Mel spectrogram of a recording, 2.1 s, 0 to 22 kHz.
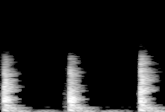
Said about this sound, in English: the moment came where the characters were all sort of discussing what was going on, and then it was, you know, 9:45, and there's a knock at the door.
